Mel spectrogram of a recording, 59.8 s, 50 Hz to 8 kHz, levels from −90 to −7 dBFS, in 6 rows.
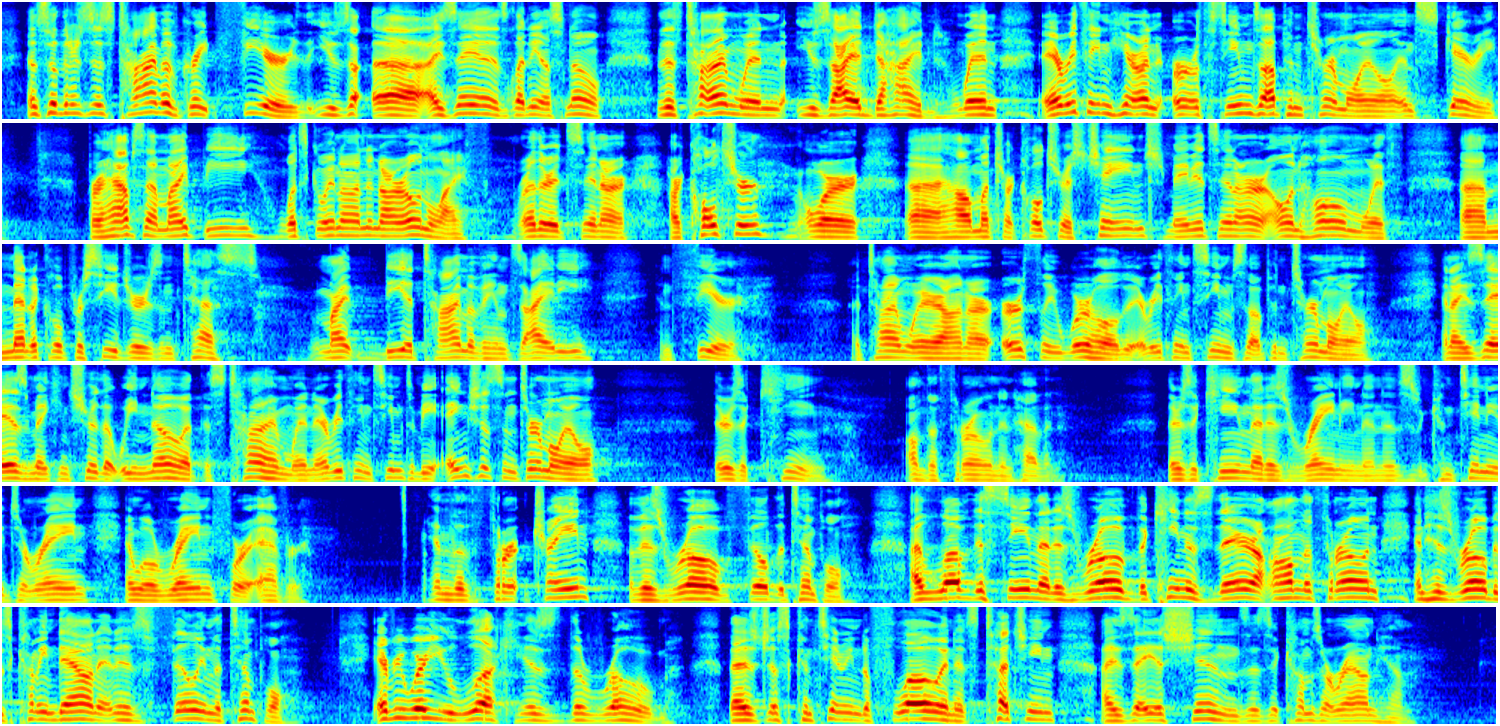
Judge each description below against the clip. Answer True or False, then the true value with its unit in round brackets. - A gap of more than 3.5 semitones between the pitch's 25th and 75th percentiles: True (4.6 semitones)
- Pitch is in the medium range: True (160 Hz)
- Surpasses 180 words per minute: True (190 wpm)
